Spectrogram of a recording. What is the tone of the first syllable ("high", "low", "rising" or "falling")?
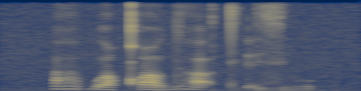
high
